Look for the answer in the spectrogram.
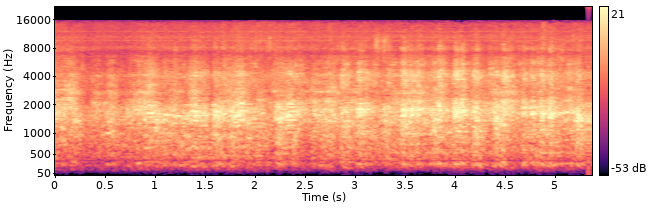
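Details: Ducks kept on a farm quack in a rapid, irregular chorus of raspy calls lasting over five seconds, with the loudness surging and dipping.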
